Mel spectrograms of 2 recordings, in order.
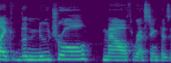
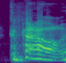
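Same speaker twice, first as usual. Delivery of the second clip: much louder, bursting kapow; 12 dB louder than usual. Real, not acted. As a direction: blast it out. Trying the voiced epiglottal.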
